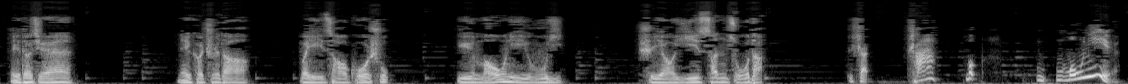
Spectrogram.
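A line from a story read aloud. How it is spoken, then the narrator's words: Cold voice. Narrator (Chinese): 李二冷声道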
